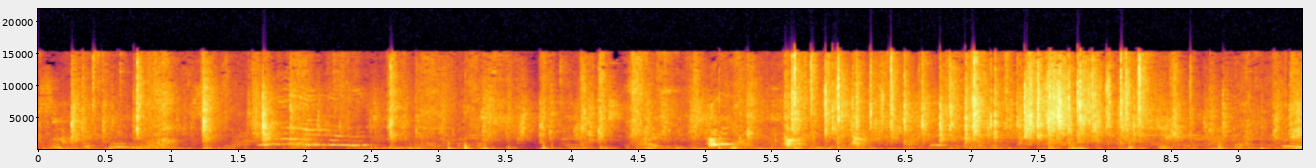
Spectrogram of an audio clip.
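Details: Boxer and Beagle pet dogs greeting their returning owner after about a month away for work. The dogs whine in high, drawn-out rising and falling tones over background music, with a woman's voice calling to them.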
